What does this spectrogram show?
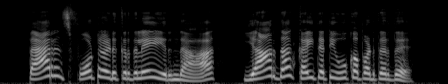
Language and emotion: Tamil, angry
